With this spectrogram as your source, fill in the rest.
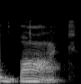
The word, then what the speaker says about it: bought: Nah, kemudian verb 2 dari membeli itu bought, pake T, enggak pake U lagi, bought.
